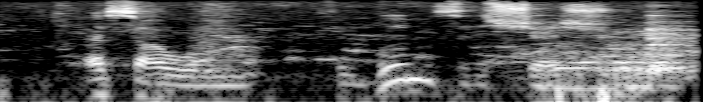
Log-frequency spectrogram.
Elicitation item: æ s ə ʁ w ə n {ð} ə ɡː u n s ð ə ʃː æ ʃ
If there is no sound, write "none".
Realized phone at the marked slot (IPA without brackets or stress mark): θ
